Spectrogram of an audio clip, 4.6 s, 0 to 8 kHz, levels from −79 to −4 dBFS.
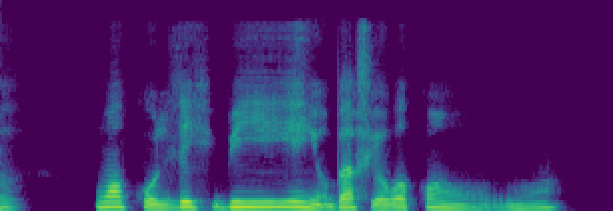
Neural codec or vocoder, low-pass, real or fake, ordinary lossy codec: codec, 16 kHz, about 1 kbps, DyCAST, with the encoder's durations; 7.2 kHz; fake; MP3, 48 kbps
